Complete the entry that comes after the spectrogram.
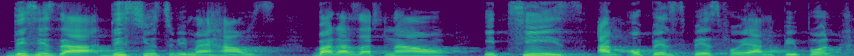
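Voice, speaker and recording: A man's voice: sits high, a little slow. A man from Kenya with a Kenyan accent, a youth organization founder giving a personal presentation and often stressing "actually". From Mombasa, Kenya. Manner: frequent emphatic use of "actually". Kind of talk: personal presentation with photo slides.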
